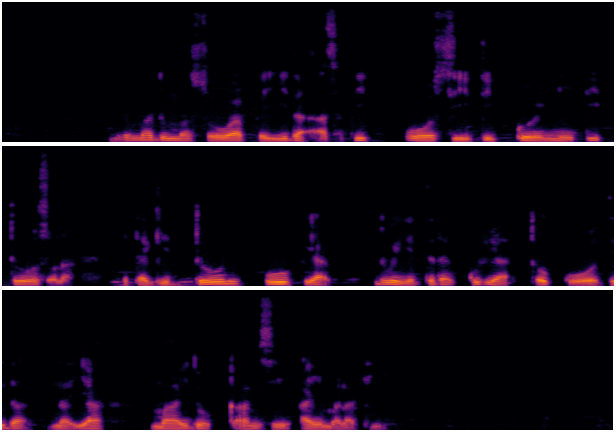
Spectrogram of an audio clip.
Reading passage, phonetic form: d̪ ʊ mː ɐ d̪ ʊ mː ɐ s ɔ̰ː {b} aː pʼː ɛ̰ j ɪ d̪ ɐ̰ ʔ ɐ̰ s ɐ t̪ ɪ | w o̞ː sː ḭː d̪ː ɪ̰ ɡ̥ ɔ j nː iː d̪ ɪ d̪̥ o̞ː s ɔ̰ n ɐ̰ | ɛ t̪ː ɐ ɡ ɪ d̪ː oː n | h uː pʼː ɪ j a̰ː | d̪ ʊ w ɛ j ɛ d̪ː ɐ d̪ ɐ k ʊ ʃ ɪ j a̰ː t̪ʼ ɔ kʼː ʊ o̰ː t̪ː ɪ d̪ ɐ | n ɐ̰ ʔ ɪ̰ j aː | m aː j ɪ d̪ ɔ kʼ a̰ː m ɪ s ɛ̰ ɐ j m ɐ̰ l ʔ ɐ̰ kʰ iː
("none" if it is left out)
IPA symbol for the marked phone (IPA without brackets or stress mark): w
